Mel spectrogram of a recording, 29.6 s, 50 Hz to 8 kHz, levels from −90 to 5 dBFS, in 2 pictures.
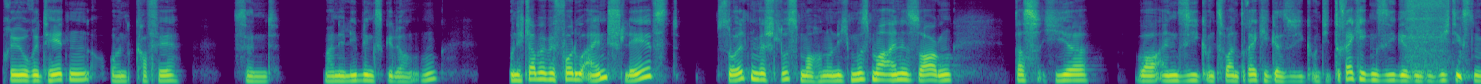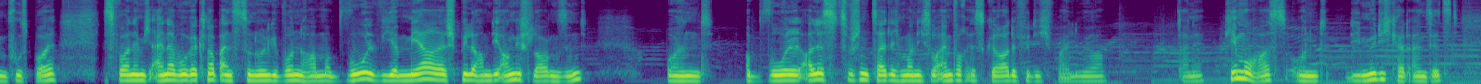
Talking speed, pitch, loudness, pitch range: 170 wpm, 145 Hz, -13 LUFS, 130-155 Hz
